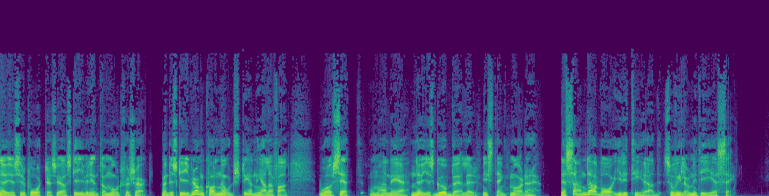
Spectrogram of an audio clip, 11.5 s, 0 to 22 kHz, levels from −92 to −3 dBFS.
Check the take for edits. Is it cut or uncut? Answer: cut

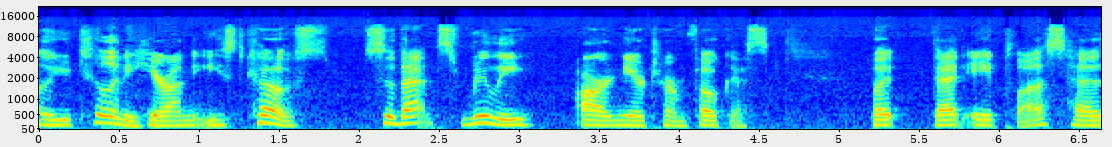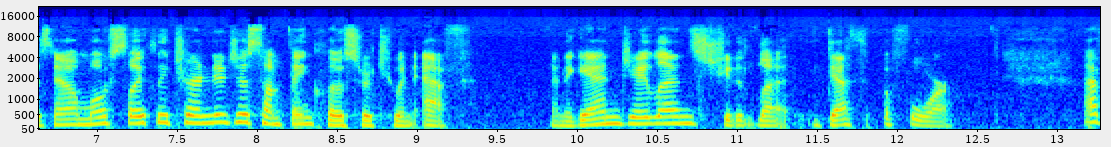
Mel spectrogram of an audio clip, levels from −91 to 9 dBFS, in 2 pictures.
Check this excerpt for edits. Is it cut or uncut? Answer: uncut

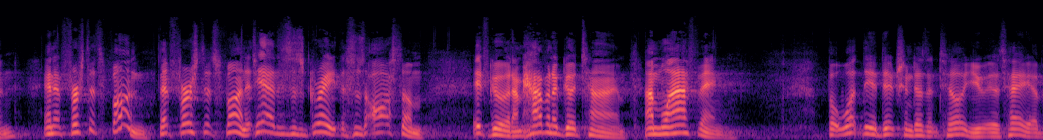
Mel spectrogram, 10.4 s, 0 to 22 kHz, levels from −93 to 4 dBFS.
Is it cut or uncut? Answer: cut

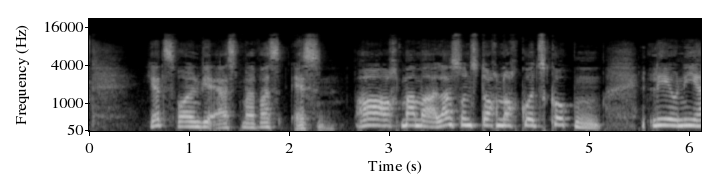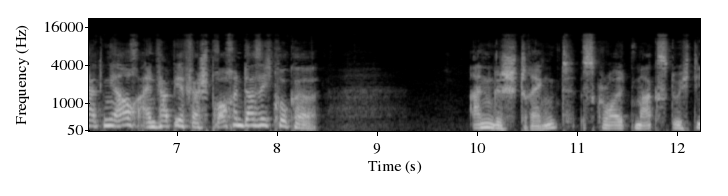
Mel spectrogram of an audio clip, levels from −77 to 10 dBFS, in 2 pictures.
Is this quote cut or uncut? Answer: cut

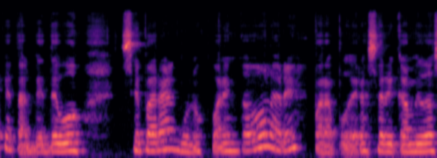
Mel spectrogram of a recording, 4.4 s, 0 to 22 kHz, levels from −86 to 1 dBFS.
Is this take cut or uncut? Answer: cut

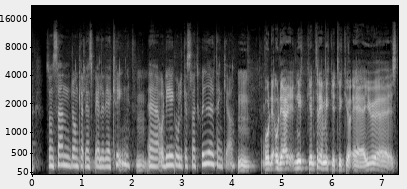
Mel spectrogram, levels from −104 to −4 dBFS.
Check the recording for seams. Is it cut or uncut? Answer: cut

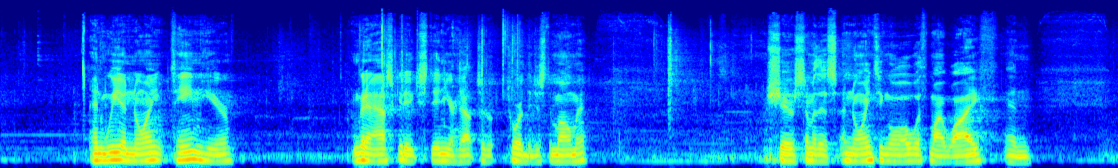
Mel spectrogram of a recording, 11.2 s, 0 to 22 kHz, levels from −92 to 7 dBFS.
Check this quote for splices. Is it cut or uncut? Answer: cut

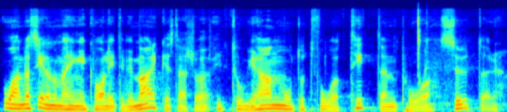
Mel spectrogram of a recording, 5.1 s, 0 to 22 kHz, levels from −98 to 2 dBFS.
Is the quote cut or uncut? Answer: uncut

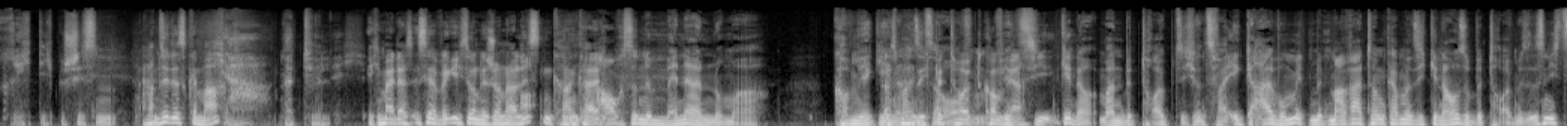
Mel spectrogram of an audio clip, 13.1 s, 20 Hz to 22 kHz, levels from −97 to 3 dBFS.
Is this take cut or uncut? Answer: uncut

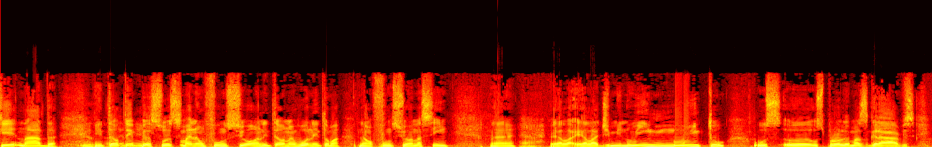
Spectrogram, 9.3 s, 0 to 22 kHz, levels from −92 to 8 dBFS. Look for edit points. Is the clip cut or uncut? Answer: cut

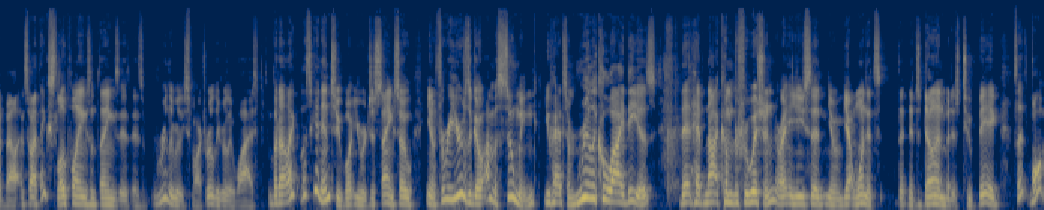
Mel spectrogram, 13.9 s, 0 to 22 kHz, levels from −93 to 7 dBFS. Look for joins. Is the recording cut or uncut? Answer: cut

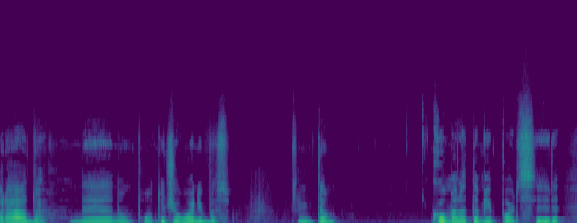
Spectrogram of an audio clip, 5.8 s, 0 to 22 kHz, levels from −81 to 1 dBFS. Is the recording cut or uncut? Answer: uncut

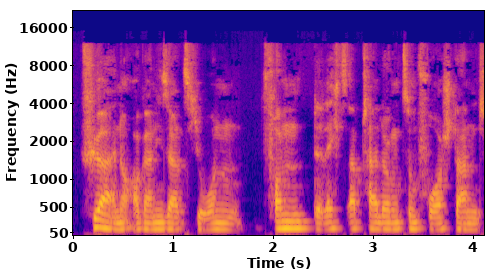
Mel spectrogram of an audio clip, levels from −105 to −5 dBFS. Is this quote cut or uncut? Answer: uncut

